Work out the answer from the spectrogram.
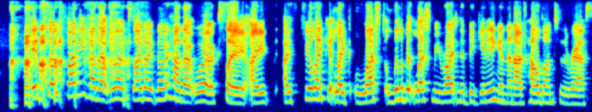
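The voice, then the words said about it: Australian accent, slight North American influence. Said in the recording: “you maintained keeping your Australian accent. I could tell a little bit of you know, the States and the Canadians got into you a little bit, but you still got it going”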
